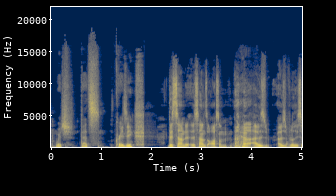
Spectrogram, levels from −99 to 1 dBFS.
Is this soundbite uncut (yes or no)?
yes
